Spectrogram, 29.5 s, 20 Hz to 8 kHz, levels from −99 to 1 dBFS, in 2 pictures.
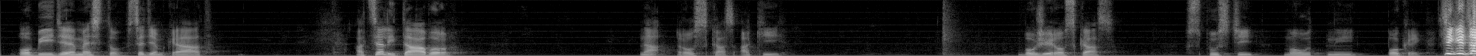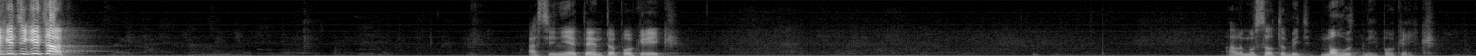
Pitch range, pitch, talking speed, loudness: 100-165 Hz, 130 Hz, 50 wpm, -17 LUFS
